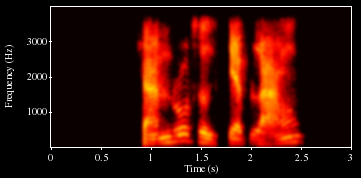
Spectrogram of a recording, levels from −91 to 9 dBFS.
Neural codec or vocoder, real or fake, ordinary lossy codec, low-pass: codec, 16 kHz, 4 kbps, X-Codec, HuBERT features, trained on general audio; fake; none; 3.6 kHz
